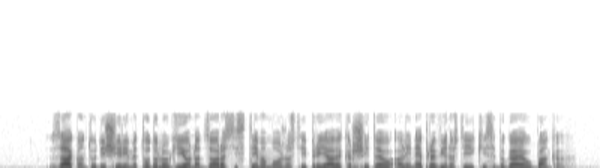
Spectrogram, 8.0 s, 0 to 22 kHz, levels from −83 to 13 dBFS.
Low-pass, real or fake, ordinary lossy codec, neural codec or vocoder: 7.2 kHz; real; none; none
